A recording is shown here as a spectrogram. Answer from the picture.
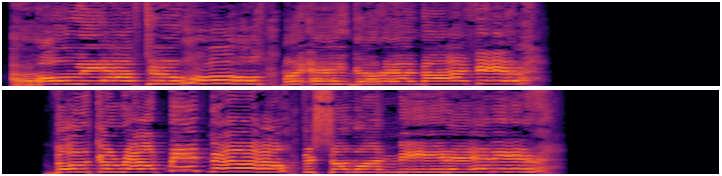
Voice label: Eventide H910 Vox Pitch Shift Plus 3 cents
